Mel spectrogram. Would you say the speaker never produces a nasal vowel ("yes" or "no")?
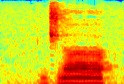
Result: no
